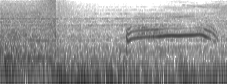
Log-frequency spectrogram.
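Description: Dramatic background score with a brief whoosh about half a second in. Later a single high pitched tone swoops up and holds, rising slightly, for most of the last second.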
